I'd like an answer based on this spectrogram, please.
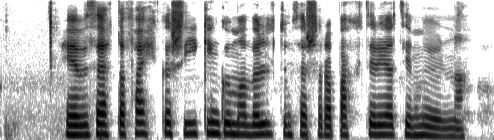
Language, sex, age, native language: Icelandic, female, 40-49, Icelandic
